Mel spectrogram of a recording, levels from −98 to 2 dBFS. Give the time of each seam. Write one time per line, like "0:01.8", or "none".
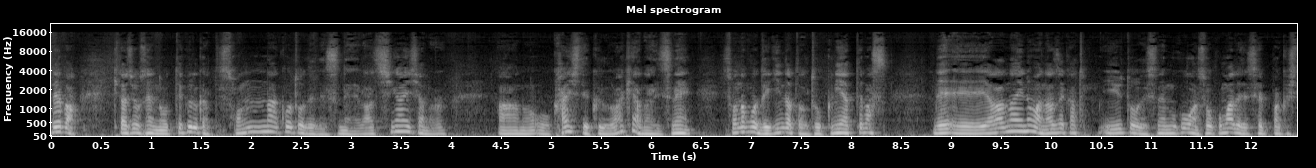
none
